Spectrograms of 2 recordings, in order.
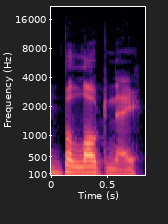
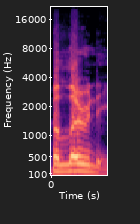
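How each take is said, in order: First: It is pronounced letter by letter as spelled. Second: It is pronounced the usual, standard way. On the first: The speaker calls it wrong. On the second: The speaker calls it right.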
